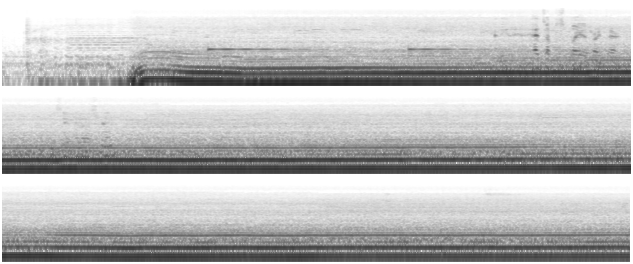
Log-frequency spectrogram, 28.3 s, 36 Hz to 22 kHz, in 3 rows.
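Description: BMW M6's 5.0-litre V10 cold start: the starter cranks for about a second and a half, then the engine catches at about two seconds with a brief rev flare. It settles into a loud, steady idle.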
